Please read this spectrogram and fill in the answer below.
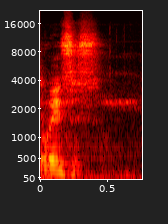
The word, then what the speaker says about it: Nueces: I probably mispronounced that too. – Yes, you did. – Yep. Noises. How do you do that? Noises? – Noises. Yes. – Oh, okay. – I think. – Just go with that.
